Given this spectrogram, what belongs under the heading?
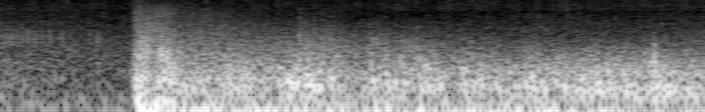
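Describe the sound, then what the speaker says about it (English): A storm rolls over the open sea in the video game Under a New Sun, a sudden loud burst of thunder followed by a steady, dense roar of rain and wind that stays close and full to the end. "Oh yeah, and there is a storm"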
